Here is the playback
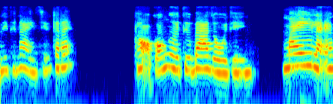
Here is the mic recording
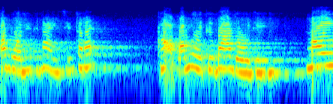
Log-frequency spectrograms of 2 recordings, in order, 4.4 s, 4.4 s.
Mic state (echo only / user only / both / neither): echo only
